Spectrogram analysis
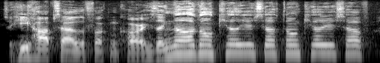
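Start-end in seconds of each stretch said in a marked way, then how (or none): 1.7-3.7 much higher and louder frantic plea; panicked pleading. Retold or imitated. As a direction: beg him not to pull the trigger. Retold friend pleading.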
